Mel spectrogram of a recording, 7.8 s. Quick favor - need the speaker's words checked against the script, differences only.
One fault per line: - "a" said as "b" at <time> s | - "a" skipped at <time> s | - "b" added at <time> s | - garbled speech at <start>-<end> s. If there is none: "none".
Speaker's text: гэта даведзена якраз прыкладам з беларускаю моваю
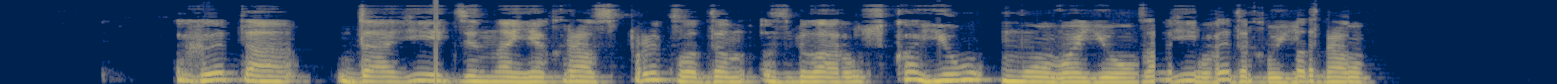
- garbled speech at 5.7-6.8 s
